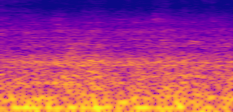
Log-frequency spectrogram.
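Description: A Mumbai Metro train runs between Andheri and Dahisar, heard from inside the front carriage as a steady, dense rumble and hiss of wheels and motors, with no talking.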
